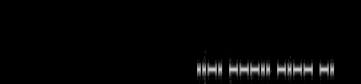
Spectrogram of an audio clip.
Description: Morse code, heard as a keyed tone, about 46 wpm, 700 Hz. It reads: F8YN
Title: DXCC-100 Call Signs - 4 Characters - 45wpm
